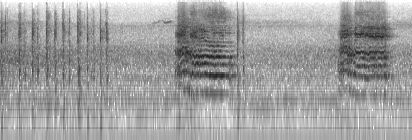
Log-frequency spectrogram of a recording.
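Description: Blue-and-gold macaw giving two loud, harsh squawks, each just under a second long and about two and a half seconds apart. They follow a rapid run of about a dozen sharp clicks in the first second and a half.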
